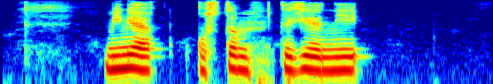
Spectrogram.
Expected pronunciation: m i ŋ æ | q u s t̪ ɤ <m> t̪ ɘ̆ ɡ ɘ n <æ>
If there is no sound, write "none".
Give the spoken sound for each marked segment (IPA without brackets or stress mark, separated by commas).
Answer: m, i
